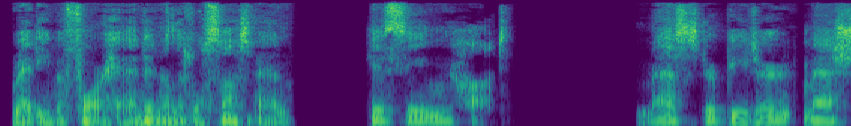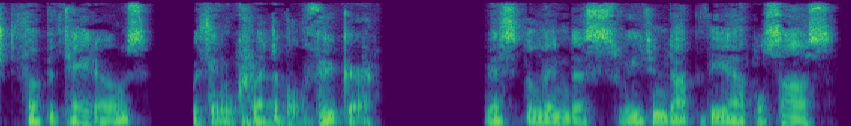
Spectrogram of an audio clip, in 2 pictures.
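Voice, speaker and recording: A man's voice: fairly low pitch, fairly bright tone, husky, low-quality recording. A man narrating a classic story as a dramatic audiobook reading.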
